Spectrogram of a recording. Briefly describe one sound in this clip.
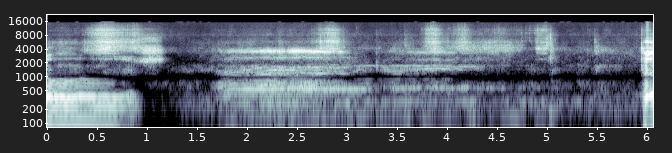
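A man chants in a steady, sung voice through a microphone.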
